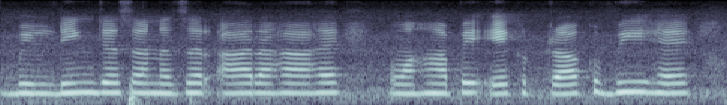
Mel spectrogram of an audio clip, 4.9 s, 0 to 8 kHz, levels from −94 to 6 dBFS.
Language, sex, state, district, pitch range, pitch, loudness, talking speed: Hindi, male, Gujarat, Valsad, 235-245 Hz, 240 Hz, -15 LUFS, 150 wpm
